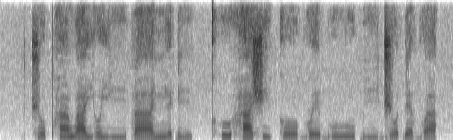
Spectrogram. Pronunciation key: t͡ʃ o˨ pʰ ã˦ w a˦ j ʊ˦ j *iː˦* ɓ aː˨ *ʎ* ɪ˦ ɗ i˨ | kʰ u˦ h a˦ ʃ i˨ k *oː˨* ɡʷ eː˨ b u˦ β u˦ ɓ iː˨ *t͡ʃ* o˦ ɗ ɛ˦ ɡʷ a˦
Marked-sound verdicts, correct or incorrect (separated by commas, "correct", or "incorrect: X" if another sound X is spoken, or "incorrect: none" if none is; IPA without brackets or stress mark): incorrect: iː˨, incorrect: ɲ, correct, incorrect: d͡ʒ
